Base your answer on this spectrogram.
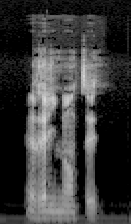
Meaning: to replenish
- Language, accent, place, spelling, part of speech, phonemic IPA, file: French, France, Lyon, réalimenter, verb, /ʁe.a.li.mɑ̃.te/, LL-Q150 (fra)-réalimenter.wav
